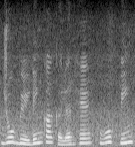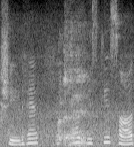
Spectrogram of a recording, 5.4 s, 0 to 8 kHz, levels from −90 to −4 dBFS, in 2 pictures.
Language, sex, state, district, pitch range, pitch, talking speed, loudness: Hindi, female, Punjab, Fazilka, 210-270 Hz, 240 Hz, 135 wpm, -17 LUFS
